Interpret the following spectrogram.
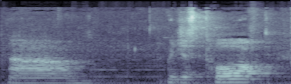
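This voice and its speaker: A man's voice: sits low, steady tone, extremely slow, darkish tone, soft background music. A young man hosting a podcast, telling a story in casual chat with lots of "like" fillers. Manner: rambling, many "like" fillers. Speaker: podcast host. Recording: roomy echo, mic at a distance.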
